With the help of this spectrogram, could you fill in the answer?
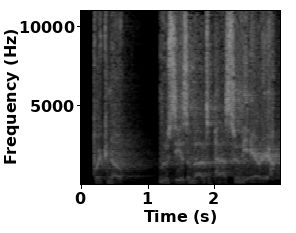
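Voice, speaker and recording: With a strong echo around him, a man puts on a character voice at a medium pitch. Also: fairly quick pace. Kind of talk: PA announcement. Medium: solo performance. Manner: formal, clipped.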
